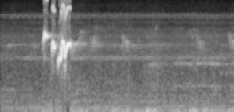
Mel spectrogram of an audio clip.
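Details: A male sooty-headed bulbul calls once: a short, bright, gurgling burst of three notes early on, followed by soft, distant whistled notes from other birds.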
